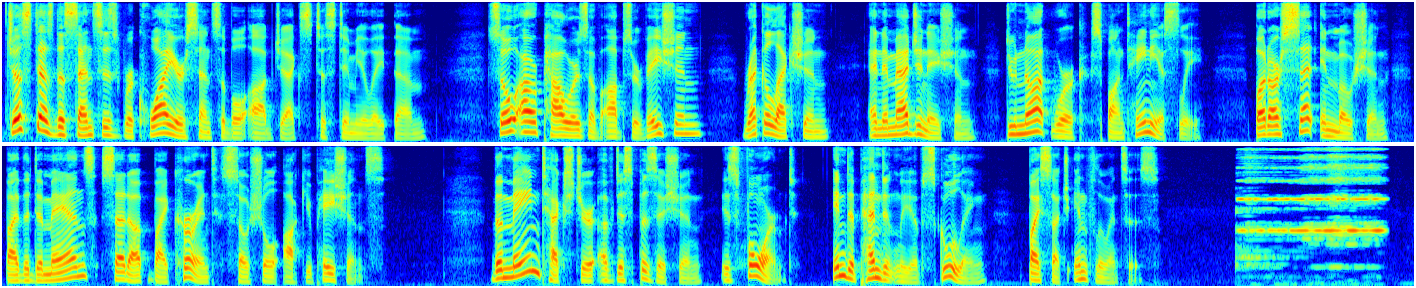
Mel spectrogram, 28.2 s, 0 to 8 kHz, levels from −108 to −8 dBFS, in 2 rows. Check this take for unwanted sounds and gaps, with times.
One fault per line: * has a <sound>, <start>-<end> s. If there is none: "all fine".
* has a squeak, 26.4-28.0 s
